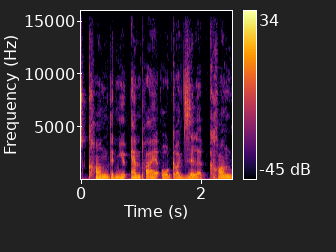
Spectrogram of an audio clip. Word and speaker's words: Godzilla x Kong: the new Empire or Godzilla Kong the new Empire because actually the ex is silent just like Hunter Hunter you don't say the X in between for those that are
